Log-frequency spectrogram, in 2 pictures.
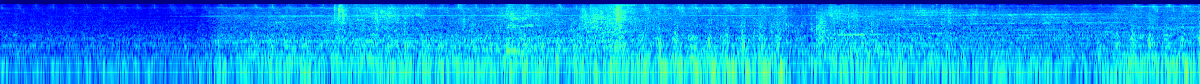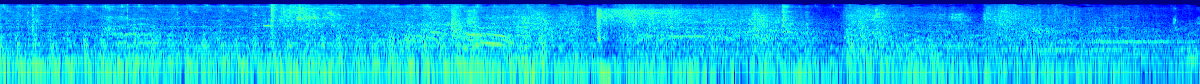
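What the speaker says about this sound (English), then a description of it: "Strong helicopter." A helicopter's steady rotor roar in the video game Marvel's Spider-Man fills the space, joined by bursts of gunfire and explosions in a busy, loud action scene.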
